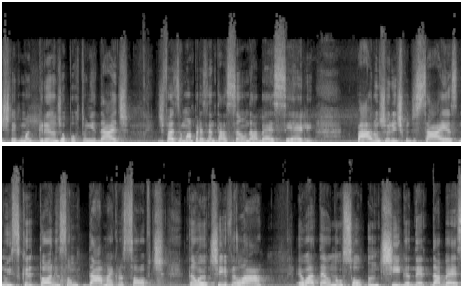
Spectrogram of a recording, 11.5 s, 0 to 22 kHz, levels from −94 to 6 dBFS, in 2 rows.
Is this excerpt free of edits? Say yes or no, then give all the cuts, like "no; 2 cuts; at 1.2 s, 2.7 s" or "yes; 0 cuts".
no; 2 cuts; at 6.7 s, 10.3 s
